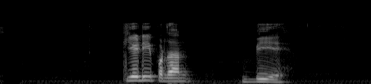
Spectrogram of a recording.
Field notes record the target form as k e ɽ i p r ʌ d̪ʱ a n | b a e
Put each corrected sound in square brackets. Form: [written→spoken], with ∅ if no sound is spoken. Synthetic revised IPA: k e ɽ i p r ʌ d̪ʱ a n | b [a→i] e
